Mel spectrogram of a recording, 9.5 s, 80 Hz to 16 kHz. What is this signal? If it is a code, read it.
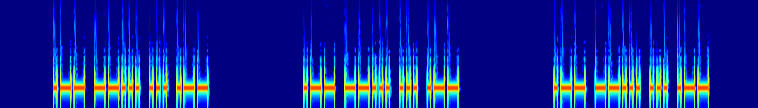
Morse code, heard as a keyed tone, about 28 wpm, 700 Hz. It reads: W7SW W7SW W7SW
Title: Call Signs Repeated 2x - 28wpm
